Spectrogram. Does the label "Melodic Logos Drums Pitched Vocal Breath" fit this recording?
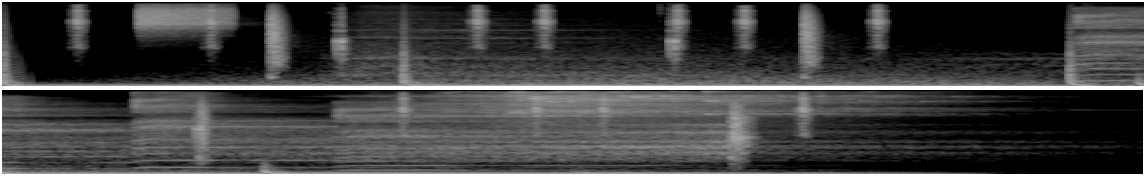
Yes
